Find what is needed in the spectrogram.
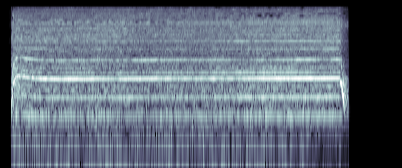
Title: dentist drill sound/free to download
